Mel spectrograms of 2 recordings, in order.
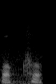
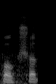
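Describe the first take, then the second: First: The middle cluster sounds like k plus kh. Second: The middle cluster sounds like k plus sh. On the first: The speaker calls it right. "ক খ, এটা তো কয়শ নাই ... আমরা করছি পক্ষ" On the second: The speaker calls it wrong. "আমরা পক্ষ তো উচ্চারণ করছি না"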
